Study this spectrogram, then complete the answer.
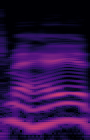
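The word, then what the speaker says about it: Mexia: It's Mahia, Texas.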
